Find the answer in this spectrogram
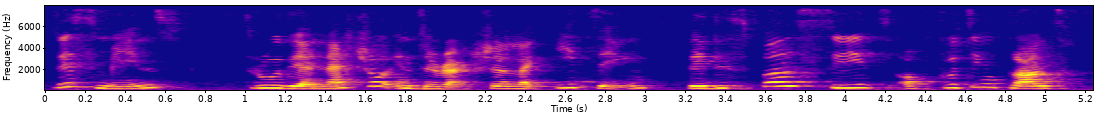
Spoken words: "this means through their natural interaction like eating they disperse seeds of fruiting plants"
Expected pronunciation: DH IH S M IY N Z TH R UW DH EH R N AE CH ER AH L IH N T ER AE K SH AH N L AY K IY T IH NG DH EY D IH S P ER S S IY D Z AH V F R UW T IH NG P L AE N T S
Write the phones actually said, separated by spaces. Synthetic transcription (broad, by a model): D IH S M IY N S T R UW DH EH N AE CH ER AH L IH N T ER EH K SH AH N L AY K IY T IH NG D EY D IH S P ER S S IY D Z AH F UW T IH NG P L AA N T S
